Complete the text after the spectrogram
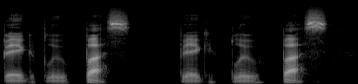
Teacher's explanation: and this is where you will get your heavy stress so a little bit of stress on your first word but your heaviest stress on the last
